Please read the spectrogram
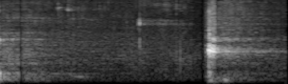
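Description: A single short, sharp cry-like sound about a second and a half in, over faint room tone.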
